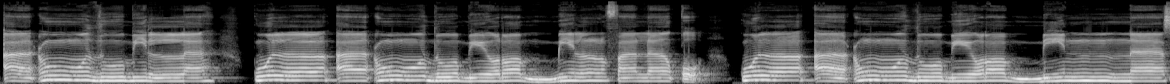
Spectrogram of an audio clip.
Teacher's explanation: hamzah dulu baru ke ain, pangkal tenggorokan dulu baru ke ain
